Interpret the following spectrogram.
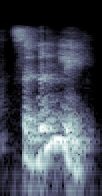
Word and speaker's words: suddenly: Like that, you know, as an adverb, you know, suddenly, foolishly, that is the first syllable is stressed.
